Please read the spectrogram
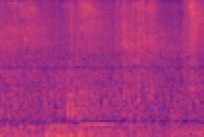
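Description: Balalaika played softly, a few light plucked strokes on its strings ringing faintly in a large hall.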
